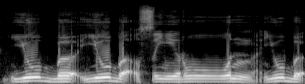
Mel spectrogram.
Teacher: sukun asli ini sukun maka itu kita pantulkan cara bacanya nih huruf ba ni sukun ni tanda sukunnya kita pantulkan · kan kita tidak berhenti di huruf ba yubsirun Nah maka ini dinamakan Qalqalah kecil Qalqalah Sugra karena dia berada di tengah bacaan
